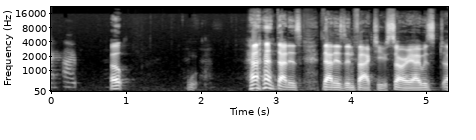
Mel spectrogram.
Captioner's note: laughs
